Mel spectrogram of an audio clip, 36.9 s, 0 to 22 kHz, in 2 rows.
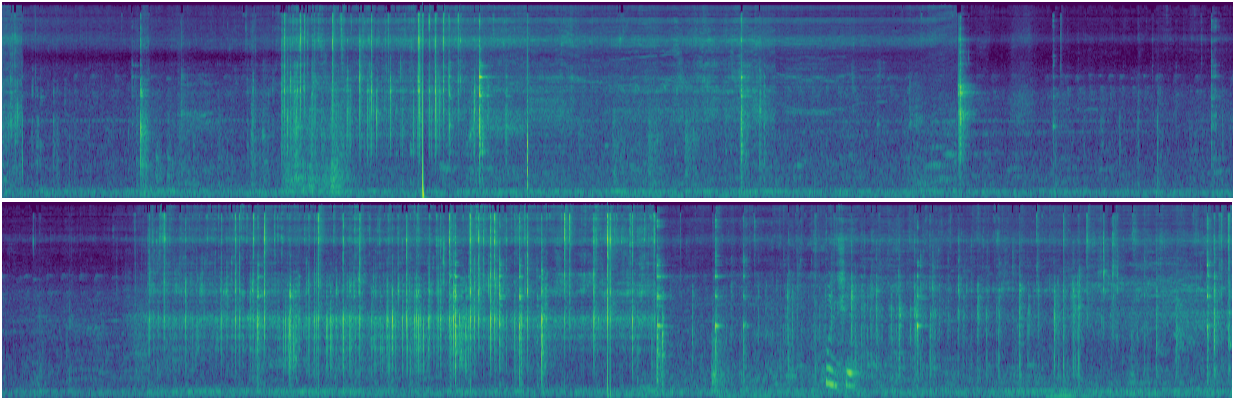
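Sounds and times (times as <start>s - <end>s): spoon clinking against a bowl: 5.4s - 11.6s, 20.5s - 36.9s.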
